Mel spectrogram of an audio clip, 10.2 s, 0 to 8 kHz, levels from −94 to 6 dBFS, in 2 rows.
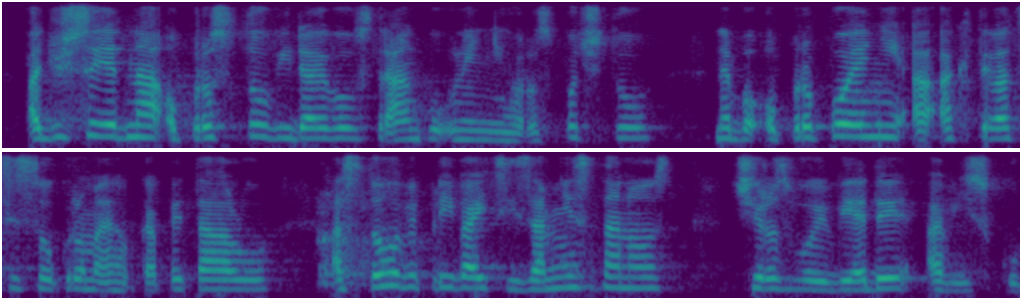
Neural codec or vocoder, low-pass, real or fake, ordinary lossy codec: none; 7.2 kHz; real; Opus, 32 kbps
